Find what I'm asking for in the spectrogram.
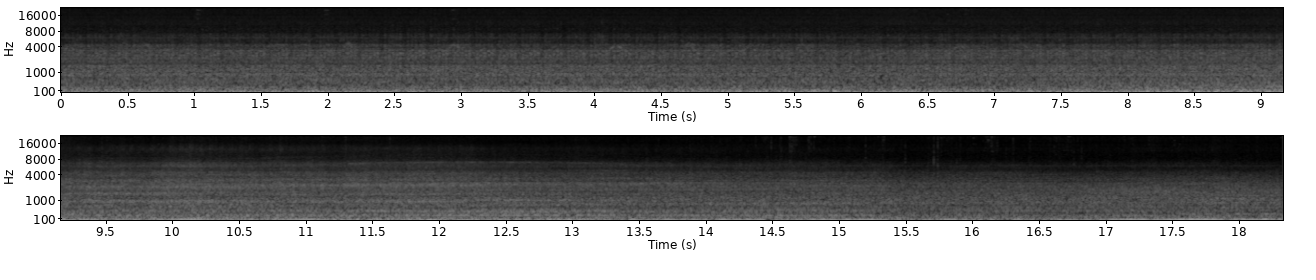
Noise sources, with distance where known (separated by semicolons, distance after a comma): large-sounding engine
